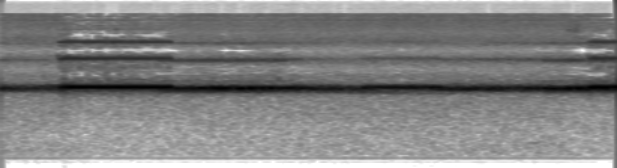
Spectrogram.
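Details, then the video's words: Crickets chirring through a summer night, an unbroken, piercing high trill that grows louder after a soft opening and stays even, with no birds or voices. "ЗВУКИ ЛЕТНЕЙ НОЧИ. ПОЮТ СВЕРЧКИ."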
